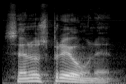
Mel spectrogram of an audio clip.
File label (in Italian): "no", dialettale crespinese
